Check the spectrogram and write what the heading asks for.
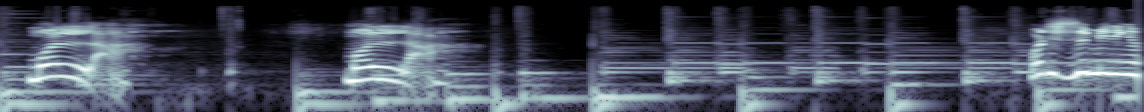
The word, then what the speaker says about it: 몰라: 90 mola again it's mola this is pronounced as a two syllable word the first syllable is M second syllable is La pronounce it with me it's mola mola what is the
